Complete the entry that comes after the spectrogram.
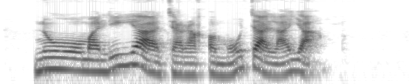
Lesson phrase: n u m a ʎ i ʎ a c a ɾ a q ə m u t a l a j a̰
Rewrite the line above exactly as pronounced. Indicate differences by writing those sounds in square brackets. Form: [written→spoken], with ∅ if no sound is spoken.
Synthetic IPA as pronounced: n u m a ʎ i [ʎ→j] a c a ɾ a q ə m u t a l a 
